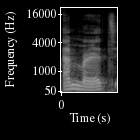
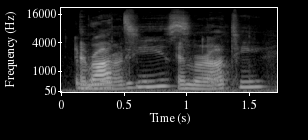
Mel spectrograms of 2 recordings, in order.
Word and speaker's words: Emirati: out how to say it's not Emirates it's say it I don't know you say it better I can't it's emirati you said it better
